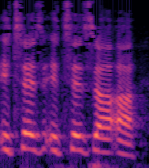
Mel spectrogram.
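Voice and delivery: ordinary delivery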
